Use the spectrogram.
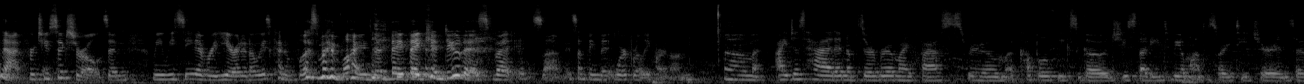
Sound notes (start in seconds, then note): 3.5 woman laughs; 3.6 laughs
